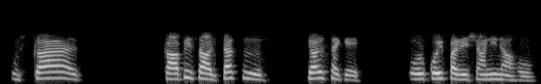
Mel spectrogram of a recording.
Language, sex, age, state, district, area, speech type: Urdu, female, 18-30, Delhi, East Delhi, urban, conversation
